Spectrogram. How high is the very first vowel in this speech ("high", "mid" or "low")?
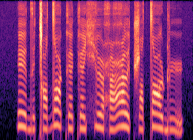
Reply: mid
